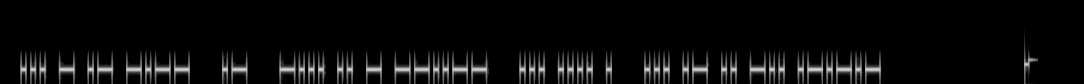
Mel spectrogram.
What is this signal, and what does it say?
Morse code, heard as a keyed tone, about 25 wpm, 700 Hz. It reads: STAY A BIT, SHE SAID.
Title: Sentences from Top 900 Words 25wpm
